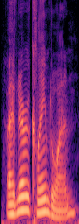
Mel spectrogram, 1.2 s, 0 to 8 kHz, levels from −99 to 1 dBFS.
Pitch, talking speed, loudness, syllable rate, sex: 140 Hz, 255 wpm, -16 LUFS, 7.9 syllables/s, male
